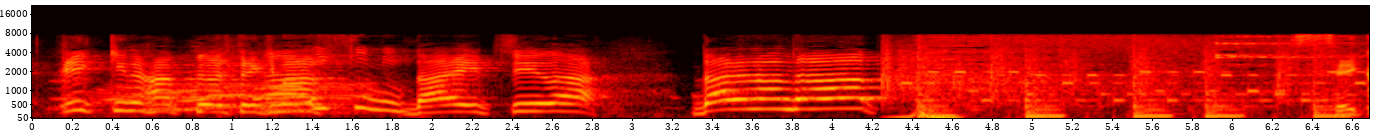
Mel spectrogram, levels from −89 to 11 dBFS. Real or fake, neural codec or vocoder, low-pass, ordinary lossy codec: real; none; none; none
